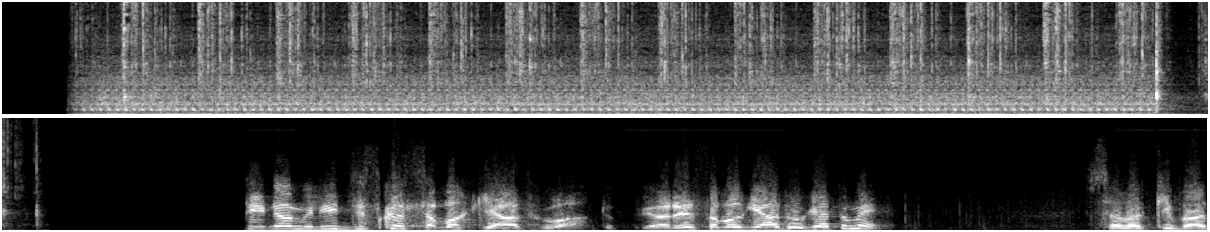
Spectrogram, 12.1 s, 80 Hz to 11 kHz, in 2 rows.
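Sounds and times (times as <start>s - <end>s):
mechanical ratcheting clatter: 0.4s - 6.2s.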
